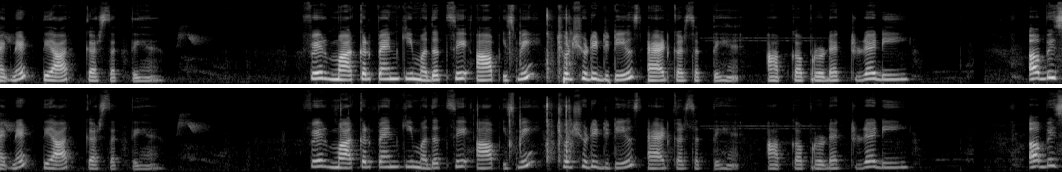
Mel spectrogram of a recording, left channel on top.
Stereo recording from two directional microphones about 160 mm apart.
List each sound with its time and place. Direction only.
0.0 s speech: 30° left (ahead or behind)
3.0 s speech: 35° left (ahead or behind)
10.2 s speech: 35° left (ahead or behind)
